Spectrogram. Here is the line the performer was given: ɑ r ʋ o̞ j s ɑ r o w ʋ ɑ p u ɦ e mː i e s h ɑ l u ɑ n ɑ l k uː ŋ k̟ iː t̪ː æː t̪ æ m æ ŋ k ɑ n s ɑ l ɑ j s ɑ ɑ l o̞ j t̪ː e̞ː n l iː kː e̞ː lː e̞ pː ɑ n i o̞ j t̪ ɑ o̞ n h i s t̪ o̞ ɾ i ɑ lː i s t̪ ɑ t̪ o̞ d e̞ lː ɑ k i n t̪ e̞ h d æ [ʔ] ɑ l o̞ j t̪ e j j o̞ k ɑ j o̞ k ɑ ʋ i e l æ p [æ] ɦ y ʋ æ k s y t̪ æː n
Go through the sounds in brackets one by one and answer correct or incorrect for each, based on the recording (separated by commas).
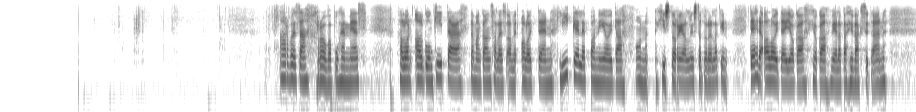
correct, correct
